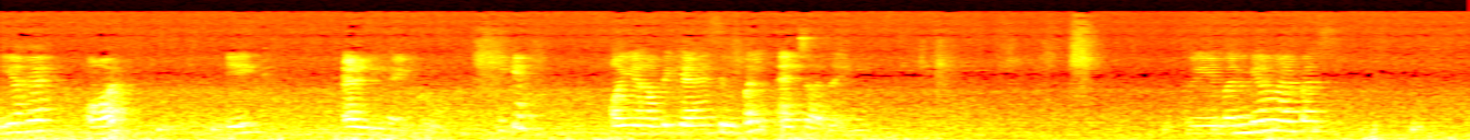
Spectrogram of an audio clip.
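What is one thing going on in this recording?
A young woman speaks calmly, explaining, close by.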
